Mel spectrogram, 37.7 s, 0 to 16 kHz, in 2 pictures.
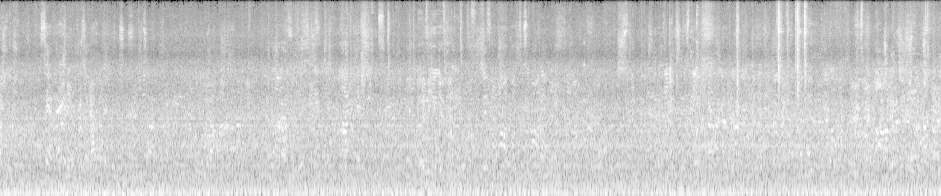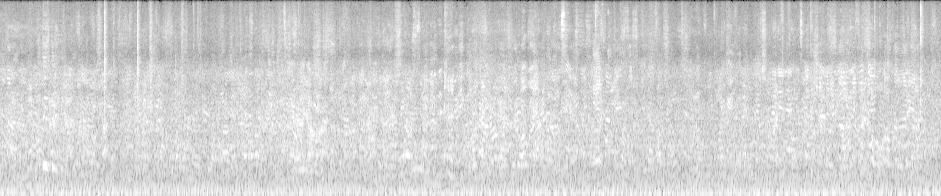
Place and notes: Oslo, Boat 91, Aker brygge to Dronningen
Norway, Oslo, boat, sea, binaural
